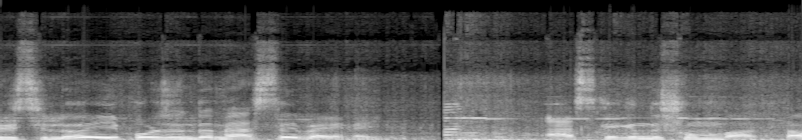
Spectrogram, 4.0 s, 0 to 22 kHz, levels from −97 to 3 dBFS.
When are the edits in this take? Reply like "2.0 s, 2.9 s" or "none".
2.3 s

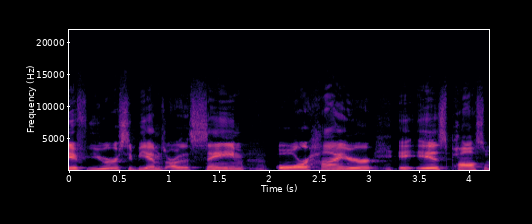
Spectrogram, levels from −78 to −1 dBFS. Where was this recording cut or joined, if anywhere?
none

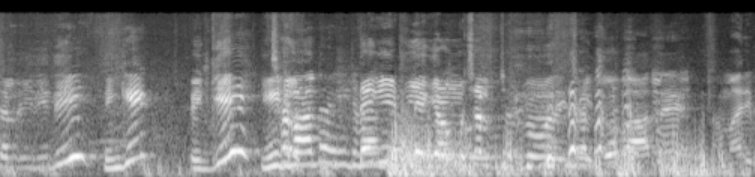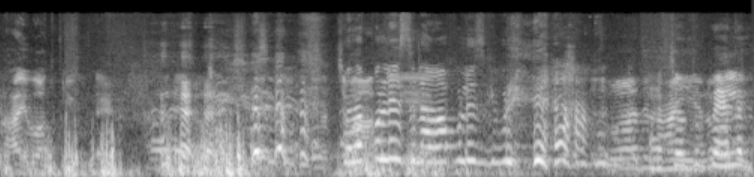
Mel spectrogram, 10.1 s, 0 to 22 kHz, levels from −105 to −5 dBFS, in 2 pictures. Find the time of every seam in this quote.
none

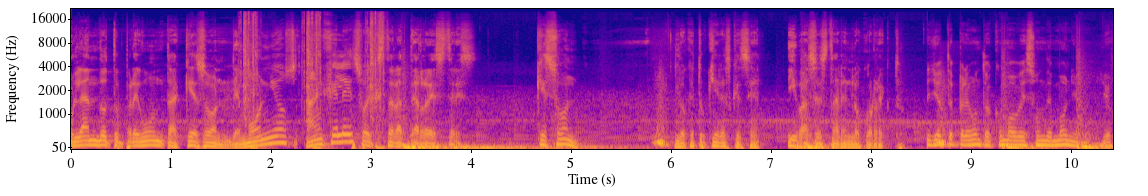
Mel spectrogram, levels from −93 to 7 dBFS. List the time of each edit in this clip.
7.0 s, 8.6 s

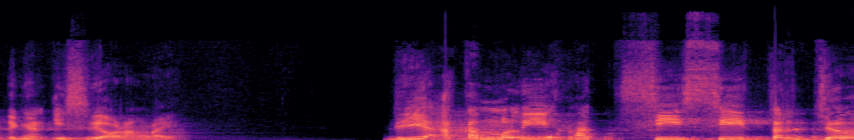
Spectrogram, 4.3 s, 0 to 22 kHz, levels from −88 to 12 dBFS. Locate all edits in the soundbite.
none

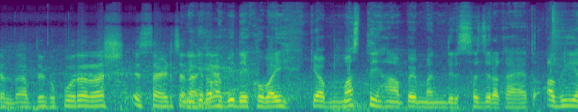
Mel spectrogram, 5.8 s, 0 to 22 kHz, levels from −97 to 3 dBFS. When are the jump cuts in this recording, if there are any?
1.9 s

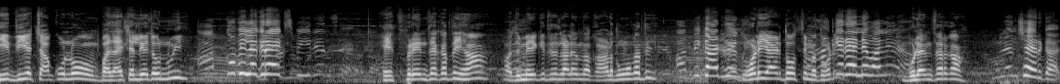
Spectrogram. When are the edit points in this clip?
none

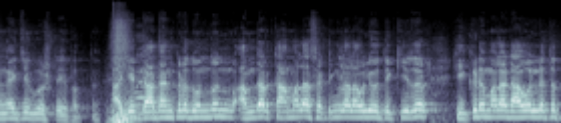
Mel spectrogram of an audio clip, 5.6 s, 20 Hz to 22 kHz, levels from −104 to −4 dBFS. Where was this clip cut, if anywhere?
1.1 s

